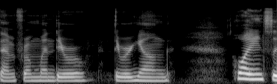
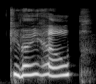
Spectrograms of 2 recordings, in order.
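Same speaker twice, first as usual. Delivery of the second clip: high character voice; 7 dB louder than usual. Acted. Character line, high put-on voice.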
